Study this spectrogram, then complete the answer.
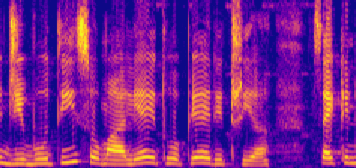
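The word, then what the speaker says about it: Djibouti: इधर की तरफ जिबूती पड़ता है, इसको जिबूती बोलते हैं, डी इसमें साइलेंट रहता है, ठीक है।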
